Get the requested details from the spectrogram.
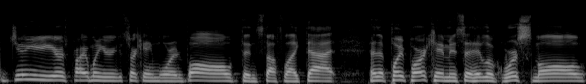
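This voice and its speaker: Against a quiet background, a man talks at a high pitch with fairly even intonation. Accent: Pittsburgh. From Pittsburgh area, western Pennsylvania. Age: 20s. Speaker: college student podcaster. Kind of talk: casual chat.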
